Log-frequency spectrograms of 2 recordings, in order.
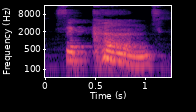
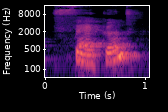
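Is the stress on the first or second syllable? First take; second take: second; first. First: The stress is on the second syllable. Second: The stress is on the first syllable. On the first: To send an employee to work in another office. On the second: To support or agree with something.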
